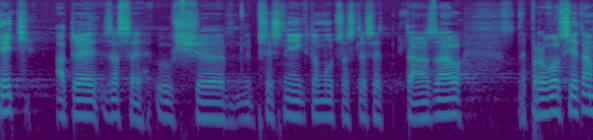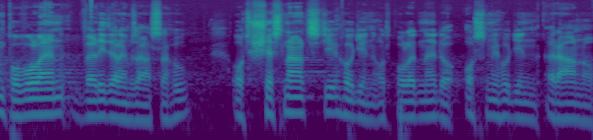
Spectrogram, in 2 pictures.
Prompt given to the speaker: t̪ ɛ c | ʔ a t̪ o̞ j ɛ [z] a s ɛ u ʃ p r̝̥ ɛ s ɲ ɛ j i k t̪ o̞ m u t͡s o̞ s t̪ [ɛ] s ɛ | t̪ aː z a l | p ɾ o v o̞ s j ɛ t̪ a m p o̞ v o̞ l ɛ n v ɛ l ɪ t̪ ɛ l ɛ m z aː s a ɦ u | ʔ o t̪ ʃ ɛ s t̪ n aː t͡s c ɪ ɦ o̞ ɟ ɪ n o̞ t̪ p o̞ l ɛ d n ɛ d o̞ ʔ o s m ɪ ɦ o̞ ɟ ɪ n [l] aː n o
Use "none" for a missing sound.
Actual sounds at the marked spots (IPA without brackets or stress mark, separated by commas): z, ɛ, ɾ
